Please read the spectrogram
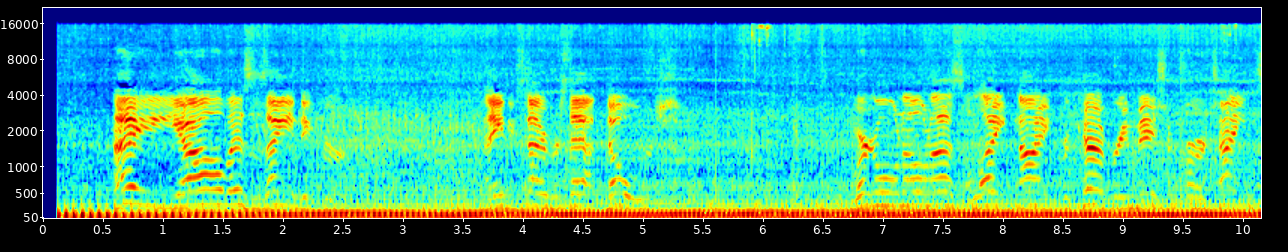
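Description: A small off-road vehicle's engine running steadily with a low, even hum while it is driven along a rough trail, with a voice heard over it.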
